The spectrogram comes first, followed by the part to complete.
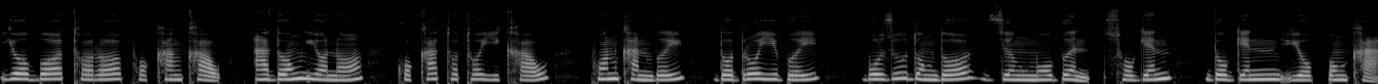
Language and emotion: Bodo, neutral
